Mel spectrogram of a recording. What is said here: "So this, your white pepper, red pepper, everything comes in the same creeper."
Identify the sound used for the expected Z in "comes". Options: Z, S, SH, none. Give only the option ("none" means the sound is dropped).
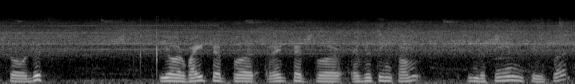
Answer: none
